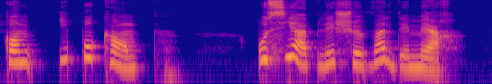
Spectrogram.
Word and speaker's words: hippocampe: Donc, hippocampe. Hippocampe. Ça commence par un H muet.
